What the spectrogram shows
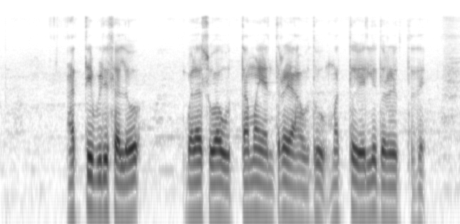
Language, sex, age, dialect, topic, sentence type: Kannada, female, 36-40, Central, agriculture, question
